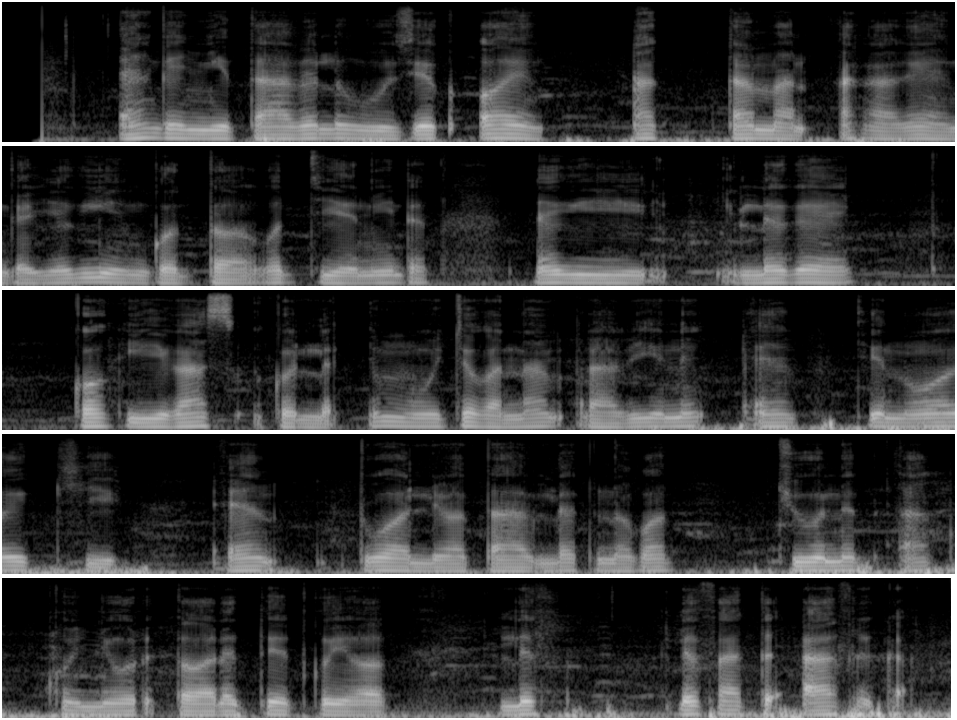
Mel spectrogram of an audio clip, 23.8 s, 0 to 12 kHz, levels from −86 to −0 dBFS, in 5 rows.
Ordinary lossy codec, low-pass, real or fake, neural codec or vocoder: none; 10.8 kHz; fake; codec, 44.1 kHz, 7.8 kbps, Pupu-Codec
